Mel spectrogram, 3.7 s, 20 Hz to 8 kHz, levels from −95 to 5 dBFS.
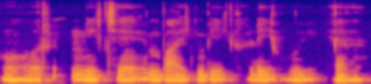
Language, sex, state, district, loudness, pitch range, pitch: Hindi, male, Uttar Pradesh, Saharanpur, -16 LUFS, 120-125 Hz, 120 Hz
